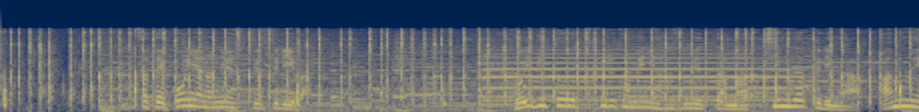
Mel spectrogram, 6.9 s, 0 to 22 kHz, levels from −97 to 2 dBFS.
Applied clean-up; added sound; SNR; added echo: none; Mechanisms + Trumpet; 0 dB; none.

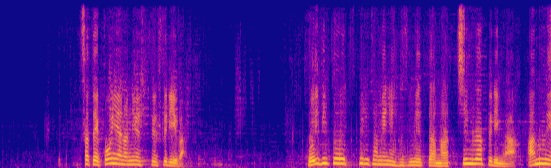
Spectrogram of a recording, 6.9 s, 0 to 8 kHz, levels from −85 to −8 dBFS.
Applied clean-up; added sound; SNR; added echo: neural separator model SepFormer DNS4.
